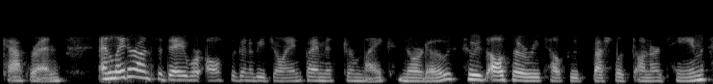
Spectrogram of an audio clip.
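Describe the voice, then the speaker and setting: A woman's voice: lowish voice, dry recording. Woman presenter, head cold, nasal and stuffy, chatty and eager, narrow tinny call audio. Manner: enthusiastic, chatty. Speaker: workshop presenter. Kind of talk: online workshop presentation. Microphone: video call. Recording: dry, phone-like video call audio.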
